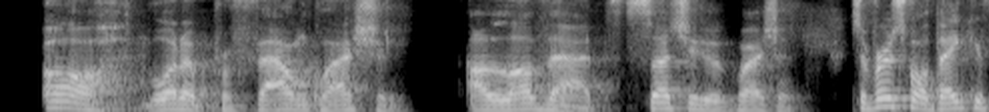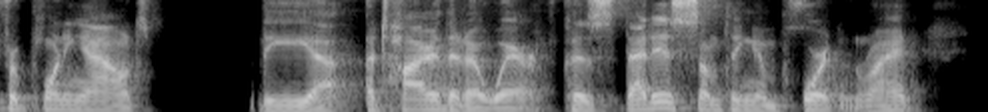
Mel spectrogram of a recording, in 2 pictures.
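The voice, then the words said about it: American-sounding accent. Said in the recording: “My accent gives me away. Most people mistakenly think I'm American or Canadian, but I am Indian ... an Indian with an American accent”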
